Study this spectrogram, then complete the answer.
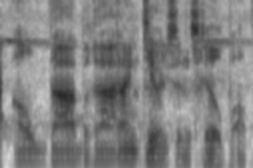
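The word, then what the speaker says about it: Aldabra reuzenschildpad: Zeg ik het goed zo? – Ja, Aldebra reuzenschildpad.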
